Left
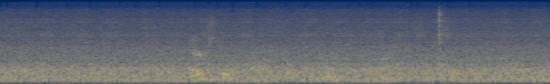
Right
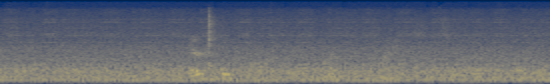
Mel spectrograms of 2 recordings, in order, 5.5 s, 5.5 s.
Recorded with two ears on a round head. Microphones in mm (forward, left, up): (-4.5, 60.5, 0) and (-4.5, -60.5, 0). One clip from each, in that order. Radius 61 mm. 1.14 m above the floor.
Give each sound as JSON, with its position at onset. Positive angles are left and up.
{"t": 1.9, "sound": "a man speaking", "side_deg": -30, "distance_m": 3.0}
